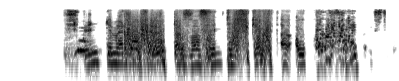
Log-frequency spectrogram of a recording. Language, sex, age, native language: Icelandic, male, 12, Icelandic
